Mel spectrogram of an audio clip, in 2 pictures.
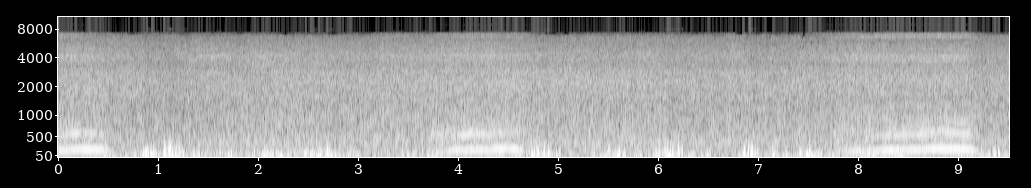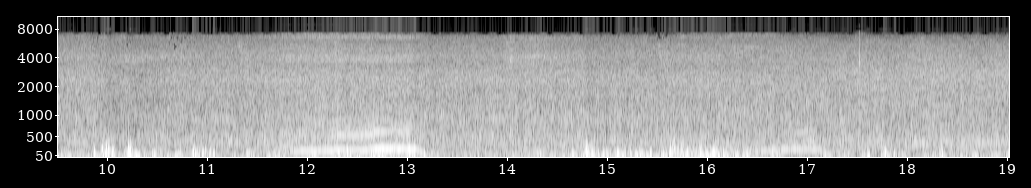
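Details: Regular low, rough, rattling breaths, about five in 19 seconds (roughly 16 a minute), over room noise: snoring.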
